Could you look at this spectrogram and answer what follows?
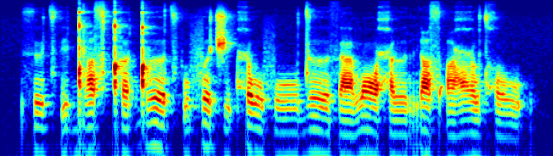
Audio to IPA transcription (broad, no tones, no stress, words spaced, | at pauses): θøt͡sʼɪɡ͡ǃiːsˤ ǃʰɐɡ͡ǃəːt͡sʼʊ fət͡ʃɪʔ ħofoː dəːθa βɔħəː risˤʔɐ ʕʊdχoːʔ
